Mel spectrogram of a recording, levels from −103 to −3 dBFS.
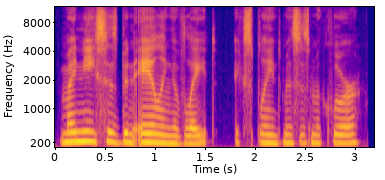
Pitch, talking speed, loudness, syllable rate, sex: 200 Hz, 190 wpm, -18 LUFS, 5.9 syllables/s, female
